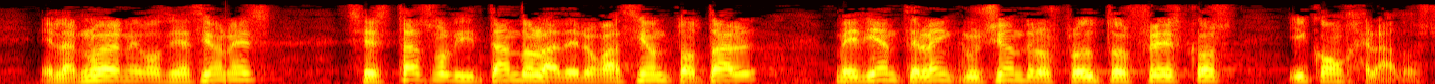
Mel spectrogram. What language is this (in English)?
Spanish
